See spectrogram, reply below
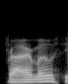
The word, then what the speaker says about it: Freiermuth: Freiermuth, yeah.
